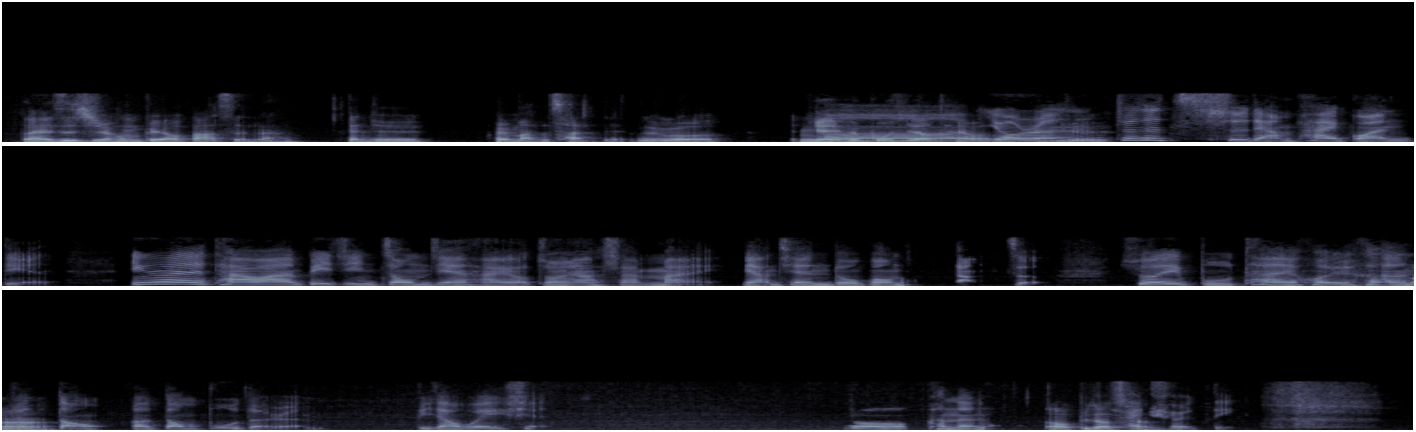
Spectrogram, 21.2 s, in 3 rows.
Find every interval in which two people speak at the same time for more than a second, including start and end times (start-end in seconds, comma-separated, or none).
4.1-5.5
